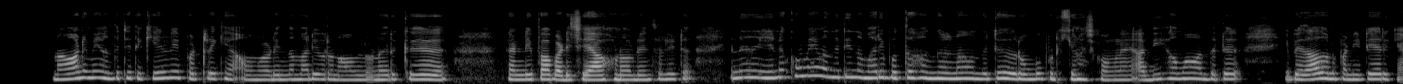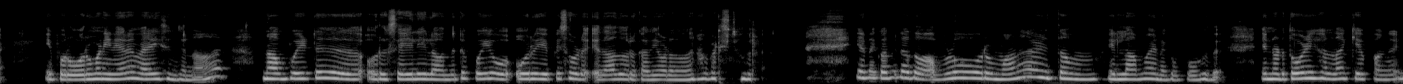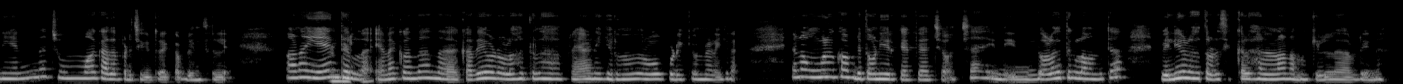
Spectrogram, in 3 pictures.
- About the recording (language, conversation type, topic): Tamil, podcast, ஒரு புத்தகம் உங்களை வேறு இடத்தில் இருப்பதுபோல் உணர வைத்ததுண்டா?
- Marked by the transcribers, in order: chuckle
